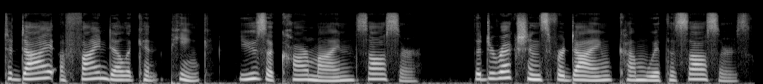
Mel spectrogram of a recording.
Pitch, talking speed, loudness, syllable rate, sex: 215 Hz, 135 wpm, -16 LUFS, 4.2 syllables/s, female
